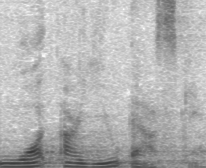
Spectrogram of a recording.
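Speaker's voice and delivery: unbending, very firm, stern tone. Retelling how one answers a request, acting out a very firm tone. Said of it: "very firmly his tone of voice says".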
